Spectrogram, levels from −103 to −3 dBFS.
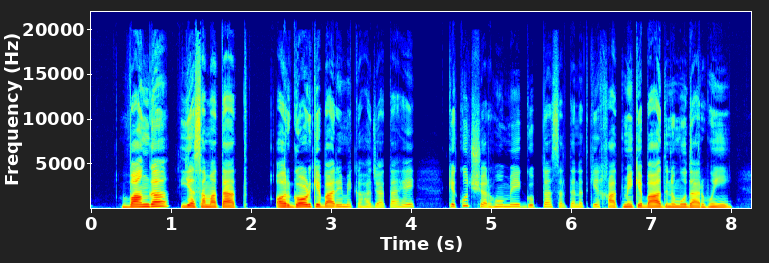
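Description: The speech signal shows no technical faults at any point.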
